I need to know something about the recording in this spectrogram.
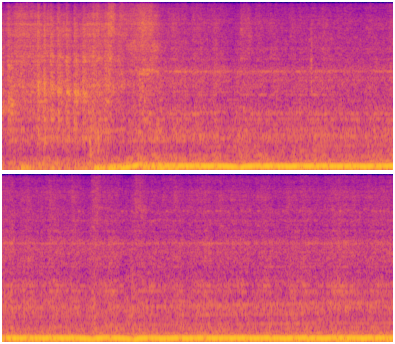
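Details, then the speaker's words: Car with replaced distributor: engine catches into a lumpy, uneven idle with deep drone as the alternator squeals; belt smoked, owner suspects a bad alternator dragging the belt. "I don't know why the alator squeaking so bad it's either bad or something I don't know so let's just start it up let's see what happens"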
